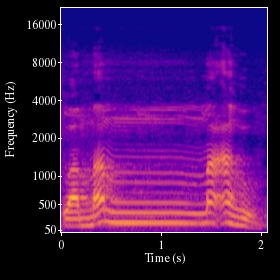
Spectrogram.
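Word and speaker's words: ومن معه: Cara membacanya idgham bi gunnah. Idgham ma'a gunnah. Wamam ma'ahu. Nun matinya hilang, masuk kepada mim. Wamam ma'ahu tapi disertai dengan dengung.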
